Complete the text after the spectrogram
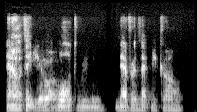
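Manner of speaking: slow, very quiet, barely audible half-whisper. Sending a magic message to a character in a half-whispering voice. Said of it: "a whispering voice".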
